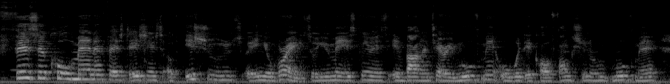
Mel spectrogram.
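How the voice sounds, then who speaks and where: A woman at medium pitch, talking very fast with lively intonation, audible room echo around her. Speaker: patient sharing medical journey. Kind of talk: interview. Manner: halting.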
